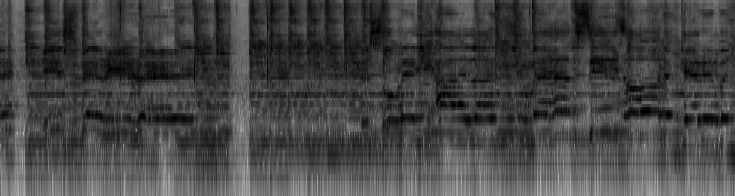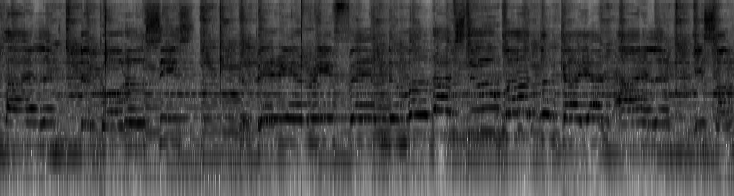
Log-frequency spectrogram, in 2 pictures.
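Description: An acoustic guitar strummed live, with a small group of men's voices singing along. The strumming breaks off briefly about three seconds in, then goes on.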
